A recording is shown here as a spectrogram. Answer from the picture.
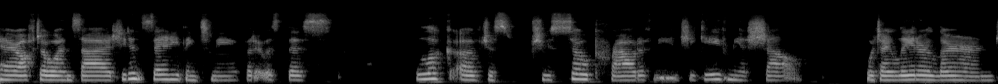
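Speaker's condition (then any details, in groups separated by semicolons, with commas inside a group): No condition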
